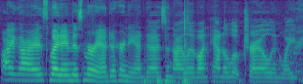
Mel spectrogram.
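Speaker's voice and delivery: speaking far too softly, barely audible; almost inaudible, as if away from the mic; soft, mousy voice nobody can hear; too quiet. Real, not acted.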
